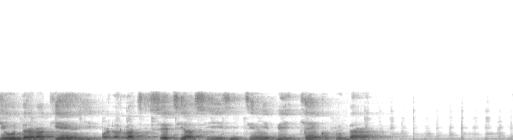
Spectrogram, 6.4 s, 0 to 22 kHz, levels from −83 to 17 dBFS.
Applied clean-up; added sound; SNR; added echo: neural separator model SepFormer DNS4.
